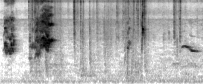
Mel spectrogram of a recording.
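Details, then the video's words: Lively kasu kasu bird, used to lure lazy kasu kasu birds into singing. Two harsh, scratchy high bursts, the second longer, followed by scattered sharp clicks and a brief thin downslurred whistle near the end. "burung kasu kasu anda pasti akan merespon"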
